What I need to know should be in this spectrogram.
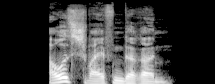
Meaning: inflection of ausschweifend: 1. strong genitive masculine/neuter singular comparative degree 2. weak/mixed genitive/dative all-gender singular comparative degree
- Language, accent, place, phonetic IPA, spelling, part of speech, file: German, Germany, Berlin, [ˈaʊ̯sˌʃvaɪ̯fn̩dəʁən], ausschweifenderen, adjective, De-ausschweifenderen.ogg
